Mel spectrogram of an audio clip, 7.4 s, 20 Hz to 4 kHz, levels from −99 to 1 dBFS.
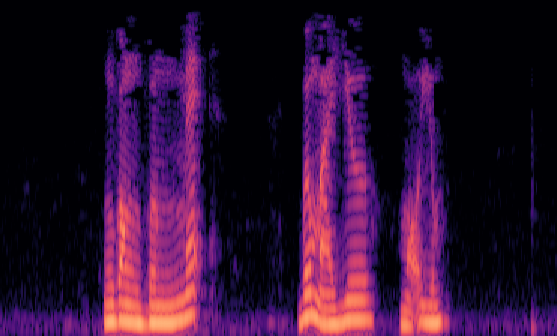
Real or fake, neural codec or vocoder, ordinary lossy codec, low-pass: real; none; MP3, 16 kbps; 3.6 kHz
